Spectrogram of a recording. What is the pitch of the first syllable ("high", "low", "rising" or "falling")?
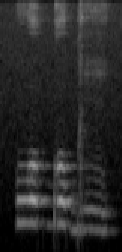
high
